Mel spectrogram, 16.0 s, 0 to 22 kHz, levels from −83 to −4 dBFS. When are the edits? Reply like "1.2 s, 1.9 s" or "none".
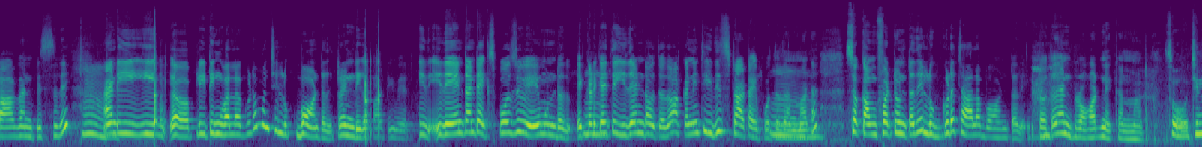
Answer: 5.6 s, 13.8 s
